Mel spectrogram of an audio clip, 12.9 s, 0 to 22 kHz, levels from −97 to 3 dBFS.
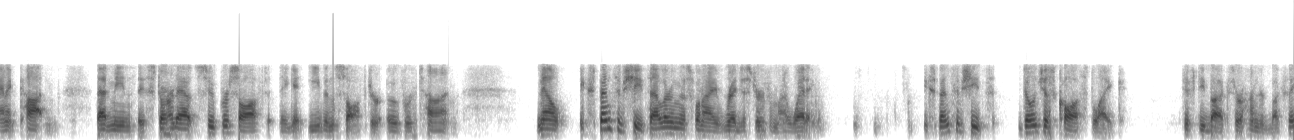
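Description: Throughout, the Speex codec's low-rate CELP coding makes the speech hoarse and noisy. The line is held to roughly 250 Hz to 3.7 kHz, which fits a setting near 11 kbps. Unlike isolated glitches, this coloration never lets up.

At 1.63 to 1.74 s, 4.13 to 4.19 s, 7.61 to 7.69 s and 10.49 to 10.56 s, VoIP packet loss concealed by the speech codec covers gaps of 40, 40, 40 and 20 ms. The decoder keeps repeating its last pitch and filter at falling gain. Each gap is smeared into a fading tone or coloured noise, and the voice stays weak briefly afterwards.

At 2.40 s, 3.34 s and 4.49 s there is an abrupt forward jump, dropping about 30, 10 and 20 ms of sound, likely a dropped buffer (overrun). Unlike concealment, nothing is filled in: the audio simply skips.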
